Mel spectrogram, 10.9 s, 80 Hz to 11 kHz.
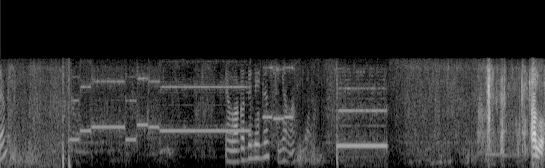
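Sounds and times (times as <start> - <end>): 
speech: 0.0 - 0.4, 4.7 - 6.7, 10.6 - 10.9
telephone tone as a call is transferred to an extension: 1.4 - 6.0, 6.7 - 7.8.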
